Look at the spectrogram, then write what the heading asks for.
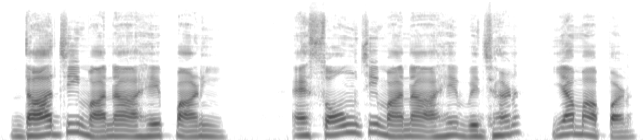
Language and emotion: Sindhi, neutral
